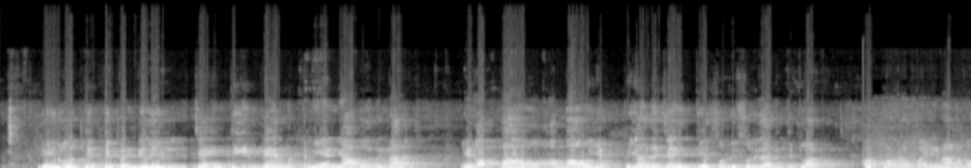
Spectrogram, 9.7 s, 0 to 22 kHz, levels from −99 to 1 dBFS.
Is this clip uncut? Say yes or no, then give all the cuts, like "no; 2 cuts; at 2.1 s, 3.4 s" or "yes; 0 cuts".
no; 1 cut; at 8.6 s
